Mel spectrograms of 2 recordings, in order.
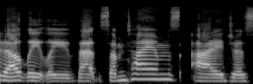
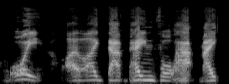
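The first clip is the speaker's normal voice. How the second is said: mock cockney. Joining the mock cockney bit.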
